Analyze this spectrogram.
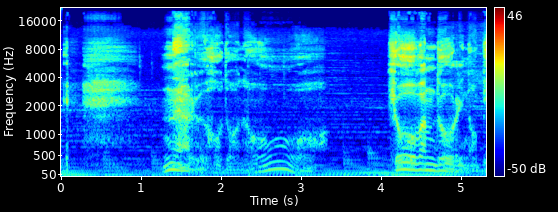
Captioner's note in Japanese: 鼻息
